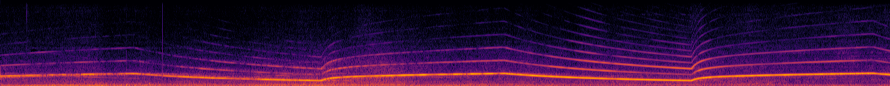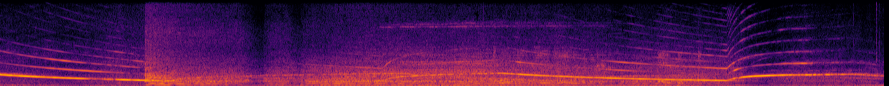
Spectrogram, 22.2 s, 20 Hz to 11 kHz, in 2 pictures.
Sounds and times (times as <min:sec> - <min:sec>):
Car: 0:00.0 - 0:22.2
Speech: 0:17.2 - 0:20.3.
